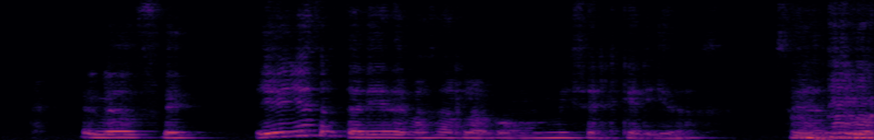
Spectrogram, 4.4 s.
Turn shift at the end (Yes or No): Yes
